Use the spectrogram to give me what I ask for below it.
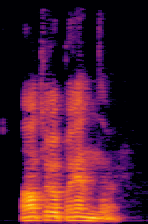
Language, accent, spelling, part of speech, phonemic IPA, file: French, Canada, entreprenne, verb, /ɑ̃.tʁə.pʁɛn/, LL-Q150 (fra)-entreprenne.wav
- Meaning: first/third-person singular present subjunctive of entreprendre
